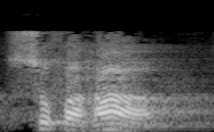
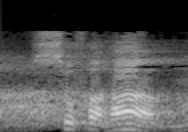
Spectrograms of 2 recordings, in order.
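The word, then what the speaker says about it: سفہاء: دوبارہ ہجے کرتا ہوں, توجہ فرمائیے. سین فے ہے, دو آنکھوں والی ہے, اور الف ساتھ اس کے حمزہ. کیا بنتا ہے تلفظ اس کا؟ سفہا. سب بولیں تاکہ میں مطمئن ہو جاؤں. سفہا.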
